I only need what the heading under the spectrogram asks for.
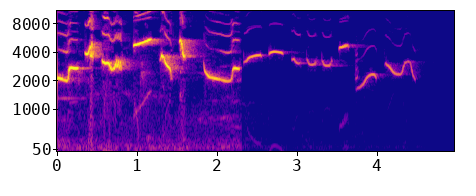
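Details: Oriental magpie-robin lure song recorded with a GoPro Hero: loud burst of slurred whistles and sharp chirps, easing into softer, thinner drawn-out whistles and a closing wavering phrase.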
